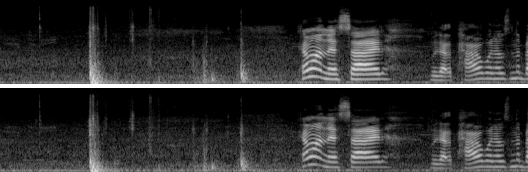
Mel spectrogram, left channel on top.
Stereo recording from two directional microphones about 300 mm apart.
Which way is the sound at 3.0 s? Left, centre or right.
Left.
